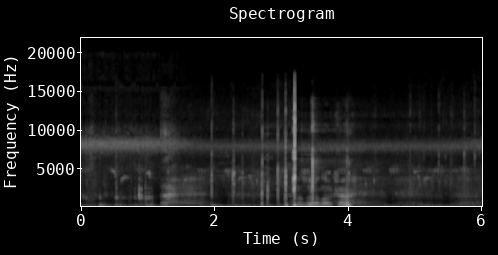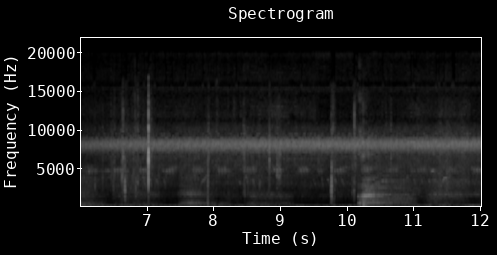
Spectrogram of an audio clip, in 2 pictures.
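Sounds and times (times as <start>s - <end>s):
insects droning: 0.0s - 12.0s
campfire popping and crackling: 4.2s - 11.9s.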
